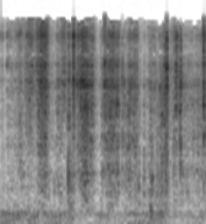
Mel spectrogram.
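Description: Paper rustling and crinkling in a run of irregular scraping strokes as a small handmade paper envelope is opened by hand.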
